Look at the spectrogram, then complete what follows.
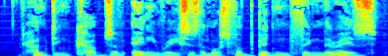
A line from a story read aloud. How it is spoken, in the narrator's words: she snarled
